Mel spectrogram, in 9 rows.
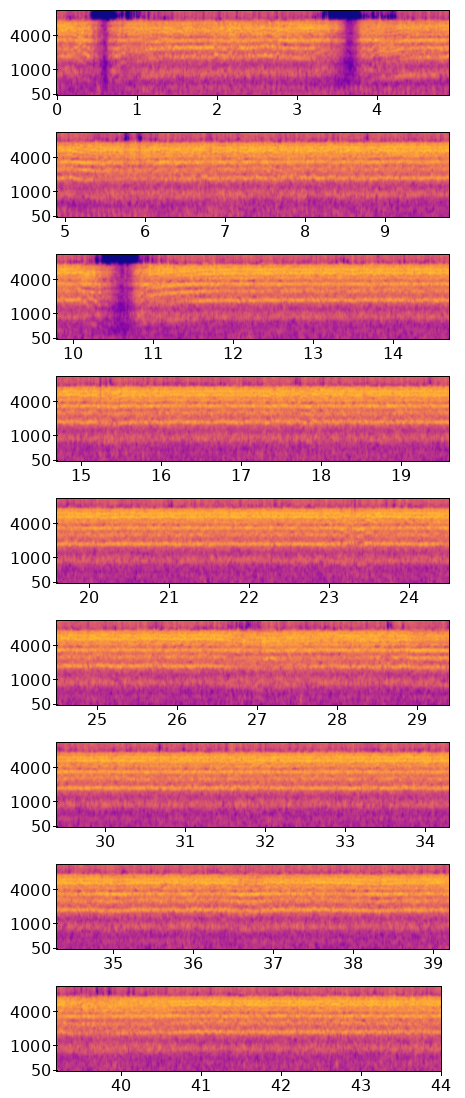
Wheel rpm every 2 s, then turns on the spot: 170, 160, 200, 230, 220, 150, 230, 230, 230, 230, 230, 230, 230, 230, 220, 230, 230, 230, 230, 230, 230, 230.
none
